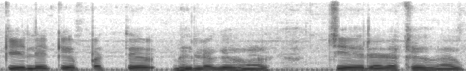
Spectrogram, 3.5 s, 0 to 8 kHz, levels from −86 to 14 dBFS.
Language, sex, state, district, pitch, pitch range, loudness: Hindi, male, Jharkhand, Palamu, 150 Hz, 145-155 Hz, -12 LUFS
